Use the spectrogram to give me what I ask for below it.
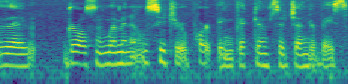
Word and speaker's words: Lesotho: Yeah, I mean, the way it's spelled, yes, it certainly doesn't look like. Lesotho.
